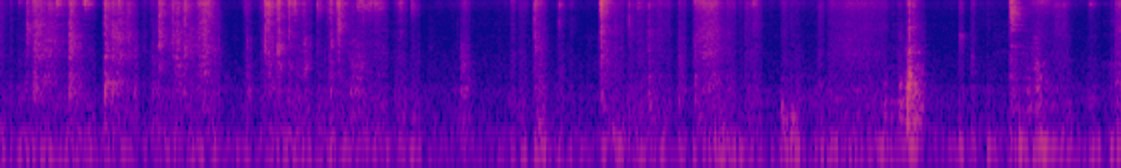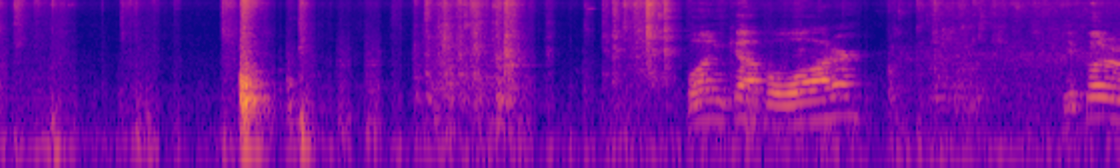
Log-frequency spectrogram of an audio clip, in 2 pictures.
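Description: Kitchen clatter: irregular clicks and knocks of cookware and utensils being handled, with one louder knock about eight seconds in. A voice sounds briefly near the end.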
